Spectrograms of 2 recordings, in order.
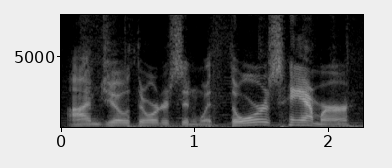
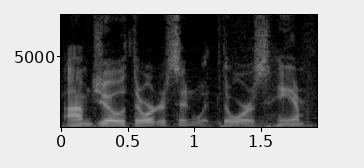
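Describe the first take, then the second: First: The phrase is said slowly. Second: The phrase is said quickly. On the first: The speaker calls it right. "I gotta say it slower" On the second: The speaker calls it wrong. "I've been told I say it too fast"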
